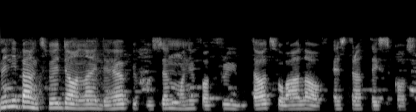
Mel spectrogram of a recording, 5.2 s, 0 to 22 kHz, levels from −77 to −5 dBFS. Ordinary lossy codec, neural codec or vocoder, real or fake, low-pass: AAC, 48 kbps; none; real; 5.4 kHz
